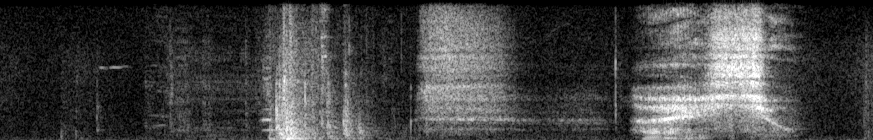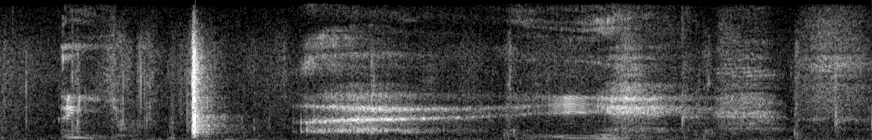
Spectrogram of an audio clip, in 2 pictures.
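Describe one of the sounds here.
An older man speaks calmly, close by.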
